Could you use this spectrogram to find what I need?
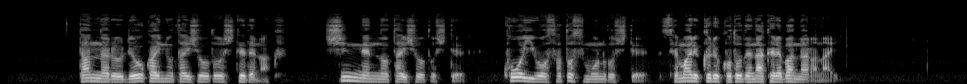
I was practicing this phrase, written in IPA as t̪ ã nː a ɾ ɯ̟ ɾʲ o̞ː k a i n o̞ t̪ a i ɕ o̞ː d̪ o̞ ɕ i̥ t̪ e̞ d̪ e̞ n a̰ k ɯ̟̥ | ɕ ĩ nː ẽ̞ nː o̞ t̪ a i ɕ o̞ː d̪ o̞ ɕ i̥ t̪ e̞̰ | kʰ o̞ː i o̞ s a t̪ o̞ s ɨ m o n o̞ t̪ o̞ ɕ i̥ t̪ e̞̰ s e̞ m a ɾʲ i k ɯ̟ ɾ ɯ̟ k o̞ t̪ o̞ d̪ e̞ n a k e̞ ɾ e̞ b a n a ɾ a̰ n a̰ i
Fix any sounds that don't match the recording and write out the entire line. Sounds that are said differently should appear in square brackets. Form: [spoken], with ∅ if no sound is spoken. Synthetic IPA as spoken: t̪ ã nː a ɾ ɯ̟ ɾʲ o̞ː k a i n o̞ t̪ a i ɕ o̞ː [t̪] o̞ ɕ i̥ t̪ e̞ d̪ e̞ n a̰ k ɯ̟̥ | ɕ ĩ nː ẽ̞ nː o̞ t̪ a i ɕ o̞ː [t̪] o̞ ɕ i̥ t̪ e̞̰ | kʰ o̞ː i o̞ s a t̪ o̞ s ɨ m o n o̞ t̪ o̞ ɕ i̥ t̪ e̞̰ s e̞ m a ɾʲ i k ɯ̟ ɾ ɯ̟ k o̞ t̪ o̞ d̪ e̞ n a k e̞ ɾ e̞ b a n a ɾ a̰ n a̰ i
